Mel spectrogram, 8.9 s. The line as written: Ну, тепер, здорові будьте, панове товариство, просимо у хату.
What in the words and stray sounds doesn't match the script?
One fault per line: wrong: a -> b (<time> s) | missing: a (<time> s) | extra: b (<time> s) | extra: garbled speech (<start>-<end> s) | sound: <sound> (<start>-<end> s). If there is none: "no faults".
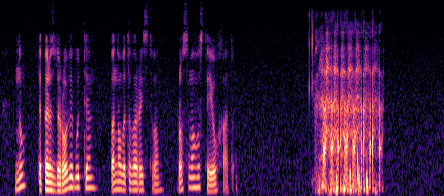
extra: гостей (3.9 s)
sound: laugh (6.2-7.7 s)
